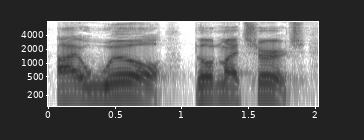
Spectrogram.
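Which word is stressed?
will. The stress is on "will".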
